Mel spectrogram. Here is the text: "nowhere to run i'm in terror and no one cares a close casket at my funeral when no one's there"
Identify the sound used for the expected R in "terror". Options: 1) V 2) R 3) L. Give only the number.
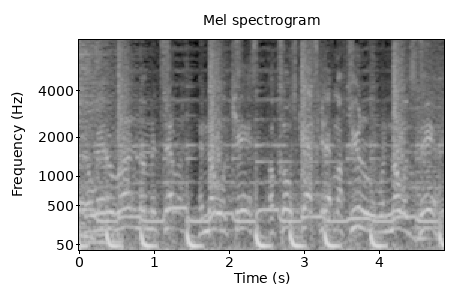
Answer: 3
